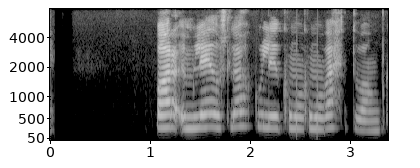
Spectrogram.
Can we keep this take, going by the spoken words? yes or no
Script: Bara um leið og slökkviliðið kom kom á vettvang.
yes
